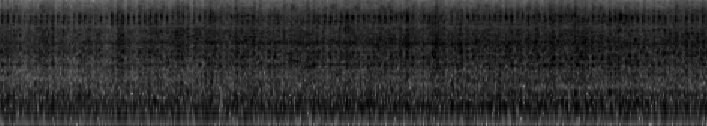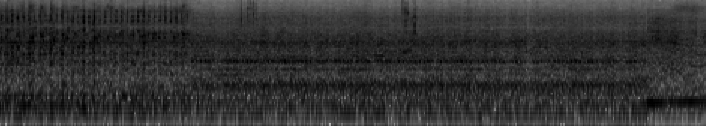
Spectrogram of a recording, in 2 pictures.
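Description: Sports car engines running at low speed: an uneven, deep exhaust note for the first seven seconds or so, giving way to a steadier, smoother engine tone, with a stronger low note coming in near the end.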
